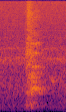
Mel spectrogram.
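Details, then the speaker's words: An old dog, described by its owner as a little sick, gives a single short, faint cough in the background of a quiet room: dog cough. "I'm sorry if you hear that coughing in the background that's my old sweet dog and he's a little sick"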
